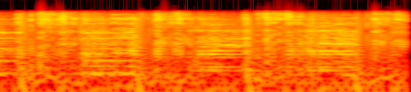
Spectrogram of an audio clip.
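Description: Live band music, keyboard chords repeating about twice a second over a drum-kit beat, with poor sound quality.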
